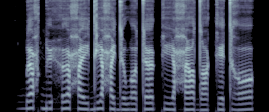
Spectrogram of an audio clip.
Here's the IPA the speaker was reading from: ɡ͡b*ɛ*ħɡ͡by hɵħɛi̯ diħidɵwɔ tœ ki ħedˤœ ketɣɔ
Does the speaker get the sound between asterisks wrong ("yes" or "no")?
yes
